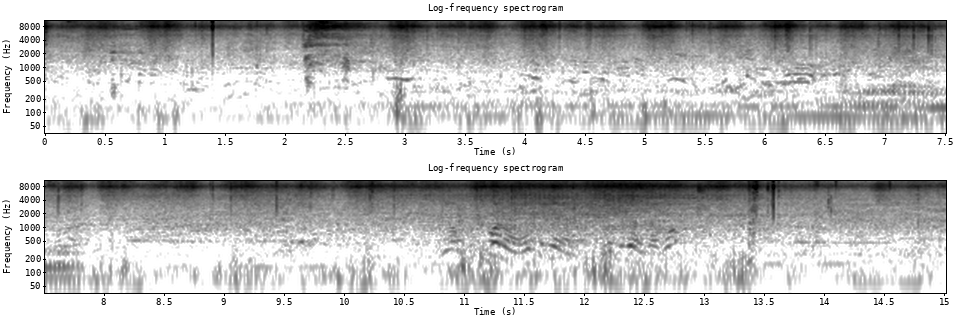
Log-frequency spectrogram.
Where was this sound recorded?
in a residential area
